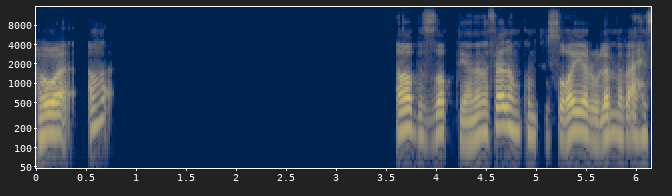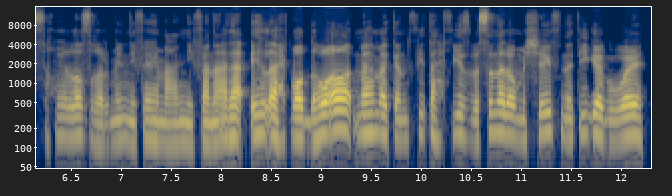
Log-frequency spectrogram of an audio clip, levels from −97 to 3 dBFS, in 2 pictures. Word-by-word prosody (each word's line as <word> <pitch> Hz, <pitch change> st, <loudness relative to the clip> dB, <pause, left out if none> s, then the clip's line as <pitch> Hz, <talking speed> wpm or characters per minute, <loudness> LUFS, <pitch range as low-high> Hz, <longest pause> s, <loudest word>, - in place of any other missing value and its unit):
هو 170 Hz, -, +1 dB, 0.2 s
آه -, -, -9 dB, 2.9 s
آه 195 Hz, +3 st, +2 dB
بالضبط، 165 Hz, 0 st, -8 dB
يعني 130 Hz, +4 st, -6 dB
أنا 175 Hz, -, -6 dB
فعلًا 215 Hz, 0 st, -1 dB
كنت 155 Hz, -4 st, -17 dB
صغيّر 170 Hz, +2 st, -2 dB
ولمّا 155 Hz, +4 st, -4 dB
بقى 155 Hz, -, -4 dB
احس 155 Hz, -1 st, -9 dB
أخويا 150 Hz, +1 st, -12 dB
اللي 145 Hz, +1 st, -1 dB
اصغر 125 Hz, -6 st, -6 dB
منّي 135 Hz, -1 st, -8 dB
فاهم 130 Hz, -1 st, -6 dB
عنّي، 120 Hz, 0 st, -6 dB
فأنا 125 Hz, +2 st, -1 dB
لأ 150 Hz, -, +3 dB
إيه 160 Hz, -, -1 dB
الإحباط 145 Hz, -2 st, +5 dB
ده 140 Hz, +2 st, -2 dB
هو 170 Hz, +2 st, +8 dB
آه 190 Hz, +1 st, +10 dB
مهما 170 Hz, 0 st, +1 dB
كان 140 Hz, -3 st, -6 dB
في 165 Hz, +5 st, -16 dB
تحفيز 155 Hz, 0 st, -7 dB
بس 130 Hz, +6 st, +1 dB
أنا 175 Hz, 0 st, +1 dB
لو 160 Hz, -2 st, +3 dB
مش 135 Hz, -2 st, -10 dB
شايف 175 Hz, +2 st, -5 dB
نتيجة 165 Hz, +2 st, -1 dB
جوايا، 145 Hz, +3 st, +2 dB
155 Hz, 175 wpm, -23 LUFS, 135-170 Hz, 2.9 s, آه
